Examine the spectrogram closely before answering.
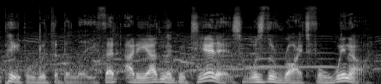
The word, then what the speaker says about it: Ariadna: Having said that, Ariadna called out Steve for mispronouncing her name as Ariana on his TV show. You keep you keep making mistakes. It's not Ariana, it's Ariadna.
